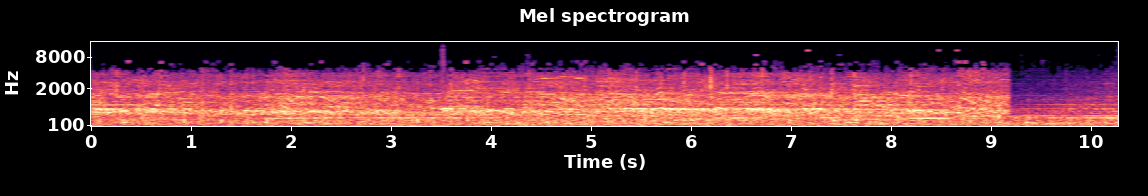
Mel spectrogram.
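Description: A crowd of men shouts and clamours close by.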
